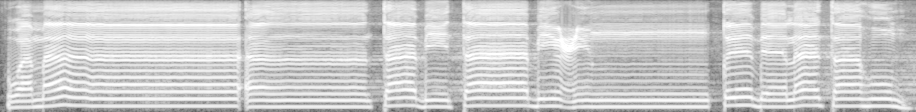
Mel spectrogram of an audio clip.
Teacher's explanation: Huruf ba berharakat sukun kita pantulkan atau kita qalqalahkan.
